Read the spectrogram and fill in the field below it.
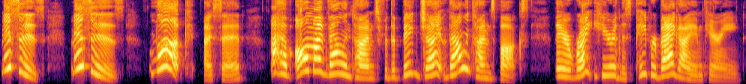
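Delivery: high, loud, bursting with excitement; very thrilled. A narrator's reading. Junie B rushing in to show Missus, thrilled and loud. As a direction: call out to the teacher, can't wait. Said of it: "very thrilled".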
